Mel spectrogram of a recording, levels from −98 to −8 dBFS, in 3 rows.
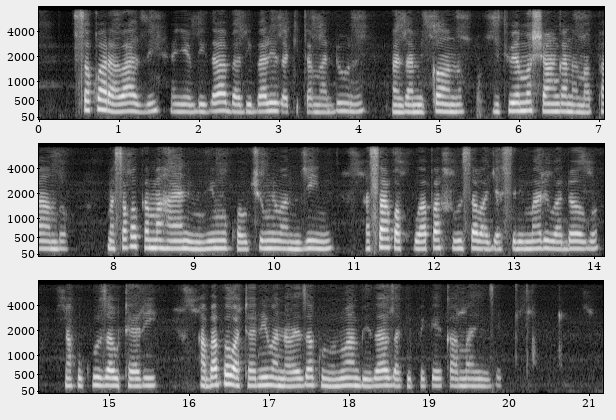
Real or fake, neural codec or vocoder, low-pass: fake; codec, 16 kHz in and 24 kHz out, 1 kbps, XY-Tokenizer; 7.2 kHz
